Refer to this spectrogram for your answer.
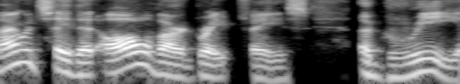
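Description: Against a quiet background, a man with an American accent speaks at a moderate pace in a somewhat breathy voice, the sound dry and close with no echo. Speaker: neurosurgeon and author. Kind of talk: interview.

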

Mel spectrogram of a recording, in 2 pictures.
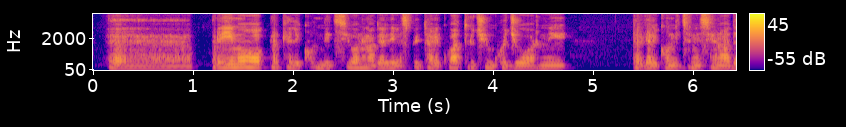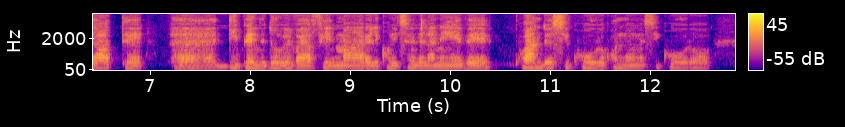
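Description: This man talks at a moderate pace with a medium pitch and fairly even intonation. His voice is somewhat breathy, recorded dry and close with no echo. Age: 40s. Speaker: snowboard filmmaker. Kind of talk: interview.

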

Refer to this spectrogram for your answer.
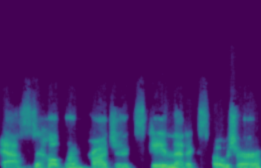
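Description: With an American accent, a woman talks at a fairly slow pace and fairly low pitch in a normal speaking voice, the sound dry and close with no echo. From Minnesota. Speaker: nonprofit CFO turned finance consultant. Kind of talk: interview.

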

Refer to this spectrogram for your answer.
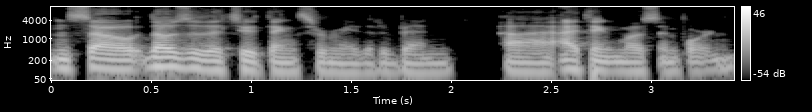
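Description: On a very clean recording with a silent background and a dry, close sound with no echo, a man speaks with fairly even intonation. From US West Coast, Sacramento, California. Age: 20s. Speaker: student and aspiring minister. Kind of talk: casual interview.

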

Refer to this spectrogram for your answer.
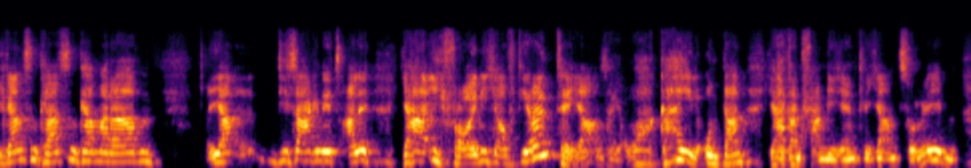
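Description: Over noticeable background noise, a high-pitched man speaks at a moderate pace, his pitch swinging very widely. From Switzerland, Engadin (St. Moritz). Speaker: success coach. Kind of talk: interview. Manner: animated.

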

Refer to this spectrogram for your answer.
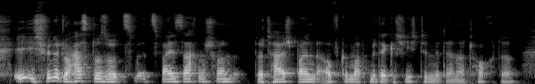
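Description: Against a quiet background, a man at medium pitch speaks somewhat breathily at a fairly quick pace. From Saxony, eastern Germany. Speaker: podcast host. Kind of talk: casual chat.

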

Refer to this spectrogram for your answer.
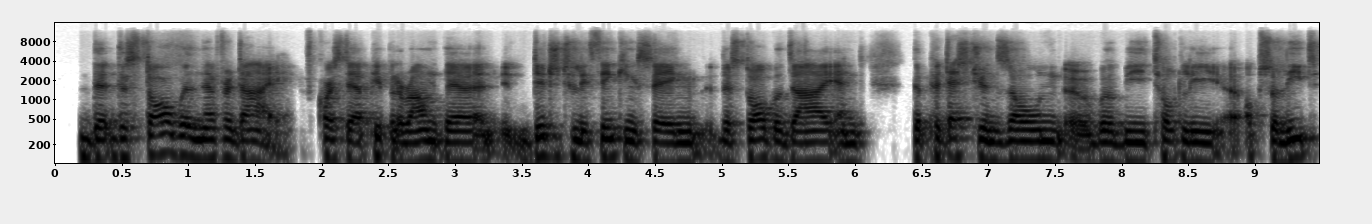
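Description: A man with a German accent speaks at a moderate pace, his medium pitch carrying fairly even intonation. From Germany. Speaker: tech company CEO. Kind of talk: interview.

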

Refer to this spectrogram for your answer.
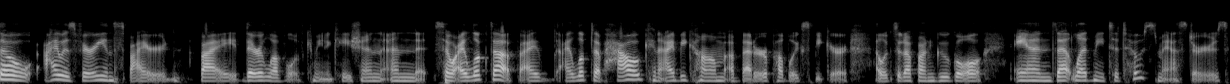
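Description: A woman's fairly low-pitched voice with vocal fry and fairly even intonation at a moderate pace, dry and close with no echo, over a quiet background. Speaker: automation market development manager. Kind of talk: interview conversation. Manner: soft-spoken.

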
